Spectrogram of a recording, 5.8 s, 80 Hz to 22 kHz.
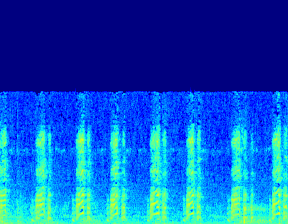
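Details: A tree squirrel at Rietspruit Game Reserve in South Africa's Lowveld, filmed at sunset, alarm-calls with its tail moving, a harsh, rasping churr in steady bursts roughly every 0.8 seconds over a faint low rumble.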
